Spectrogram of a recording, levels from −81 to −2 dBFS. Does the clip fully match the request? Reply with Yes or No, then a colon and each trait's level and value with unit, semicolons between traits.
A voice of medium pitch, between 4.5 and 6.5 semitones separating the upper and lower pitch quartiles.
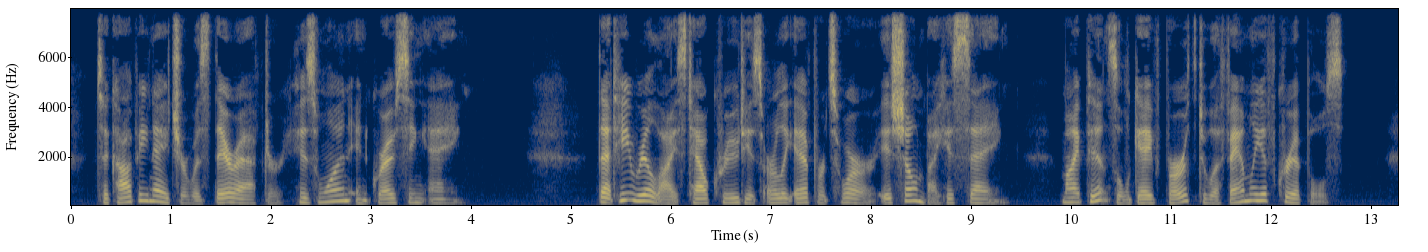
Yes: medium, 180 Hz; average, 5.1 semitones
